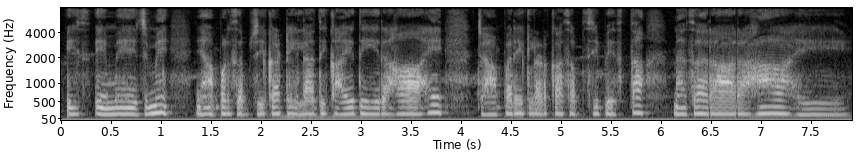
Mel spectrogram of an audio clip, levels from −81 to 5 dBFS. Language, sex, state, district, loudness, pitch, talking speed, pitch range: Hindi, female, Rajasthan, Jaipur, -19 LUFS, 170 Hz, 165 wpm, 155-180 Hz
